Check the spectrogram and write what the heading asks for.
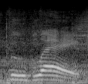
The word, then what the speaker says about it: Bublé: his album, and they just kept saying, it's Bublé, because they really, people had no idea how to pronounce his name, they didn't know who he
